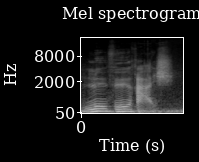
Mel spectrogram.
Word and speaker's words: leverage: Ça s'écrit leverage. Leverage. Comme oui, leverage, mais on lit leverage. Leverage. Je profite pour dire les mots terminés par A G E ne se lisent pas age à la fin.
